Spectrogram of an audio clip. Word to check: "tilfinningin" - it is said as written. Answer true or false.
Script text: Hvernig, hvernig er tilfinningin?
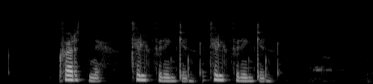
true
